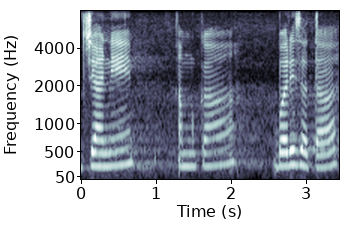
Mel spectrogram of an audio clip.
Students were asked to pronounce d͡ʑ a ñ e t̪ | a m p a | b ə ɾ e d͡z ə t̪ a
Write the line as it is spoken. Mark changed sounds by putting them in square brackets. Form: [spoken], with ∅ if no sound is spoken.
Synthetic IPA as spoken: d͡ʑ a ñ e [∅] | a m [k] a | b ə ɾ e d͡z [a] t̪ a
